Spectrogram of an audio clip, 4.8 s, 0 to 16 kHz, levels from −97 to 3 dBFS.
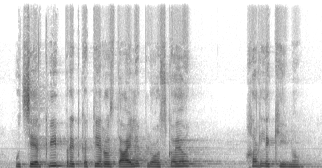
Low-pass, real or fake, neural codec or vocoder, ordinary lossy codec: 14.4 kHz; real; none; Opus, 32 kbps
